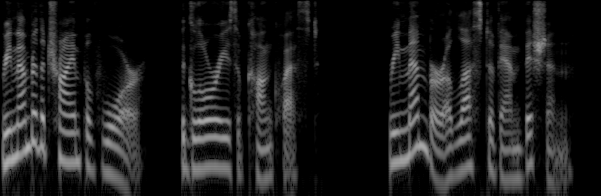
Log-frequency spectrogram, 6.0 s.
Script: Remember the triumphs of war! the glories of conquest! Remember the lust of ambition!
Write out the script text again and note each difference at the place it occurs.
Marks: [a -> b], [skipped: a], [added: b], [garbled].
Remember the [triumphs -> triumph] of war! the glories of conquest! Remember [the -> a] lust of ambition!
